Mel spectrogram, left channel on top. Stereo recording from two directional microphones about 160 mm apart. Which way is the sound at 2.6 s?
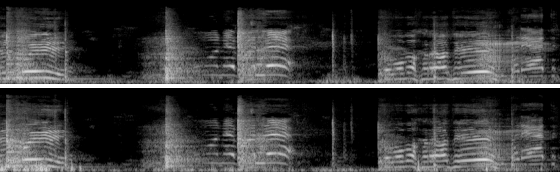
10° right (ahead or behind).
